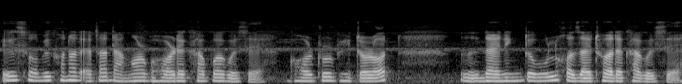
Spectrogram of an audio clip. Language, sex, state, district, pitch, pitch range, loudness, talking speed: Assamese, male, Assam, Sonitpur, 155 Hz, 150-170 Hz, -20 LUFS, 140 wpm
